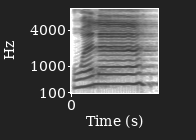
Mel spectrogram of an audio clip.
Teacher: karena ada alif sebelumnya baris fathah, maka huruf lam panjang 2 harokat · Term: mad tabi'i zahiri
